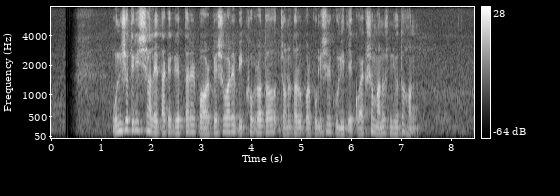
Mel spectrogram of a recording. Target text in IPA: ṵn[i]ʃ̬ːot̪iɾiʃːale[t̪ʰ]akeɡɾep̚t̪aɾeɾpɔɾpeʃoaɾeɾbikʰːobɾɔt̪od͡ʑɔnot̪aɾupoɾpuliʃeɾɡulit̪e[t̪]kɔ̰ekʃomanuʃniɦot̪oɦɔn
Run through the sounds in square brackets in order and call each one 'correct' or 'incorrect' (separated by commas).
correct, incorrect, incorrect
